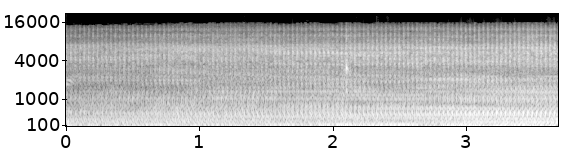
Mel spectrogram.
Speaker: It's got to be that unit making the noise.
